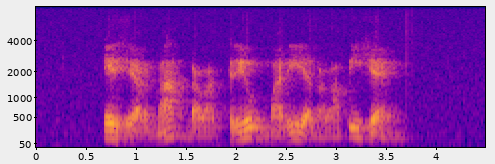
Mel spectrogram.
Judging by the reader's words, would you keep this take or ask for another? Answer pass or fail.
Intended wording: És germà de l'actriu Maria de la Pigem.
pass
